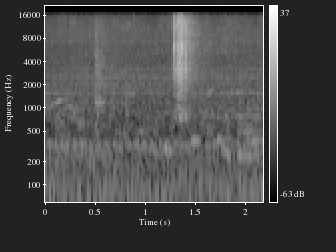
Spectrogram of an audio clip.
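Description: A single short, sharp snap about a second and a half in, with a fainter click about half a second in, over a low murmur of background voices.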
